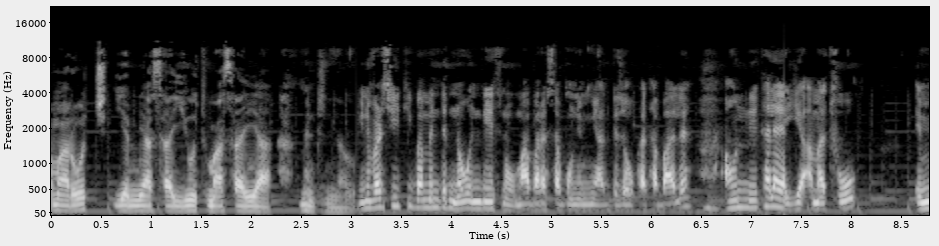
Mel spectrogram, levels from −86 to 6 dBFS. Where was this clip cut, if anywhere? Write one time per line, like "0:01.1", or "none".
0:03.0
0:07.3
